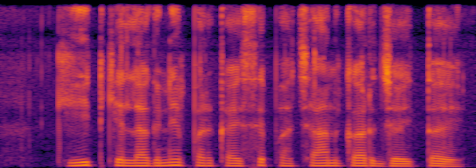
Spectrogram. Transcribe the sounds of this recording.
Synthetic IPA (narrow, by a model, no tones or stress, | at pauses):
kiːʈkeləɡnepəɾkəɪsepəɦt͡ʃaːnkəɾd͡ʒəɪt̪əj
